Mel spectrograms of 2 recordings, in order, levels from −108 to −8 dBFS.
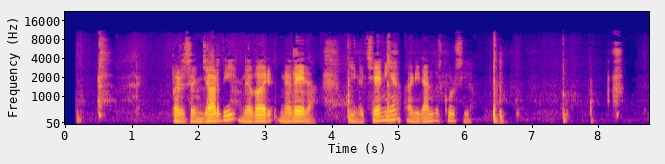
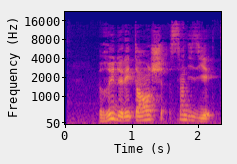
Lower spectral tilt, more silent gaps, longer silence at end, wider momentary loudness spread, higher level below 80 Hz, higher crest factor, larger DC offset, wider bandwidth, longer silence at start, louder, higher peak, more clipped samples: first, -6 dB/octave vs -4.5 dB/octave; neither; first, 0.45 s vs 0.1 s; first, 23 LU vs 9 LU; first, -52 dBFS vs -66 dBFS; first, 24 dB vs 18 dB; neither; second, 11 kHz vs 16 kHz; second, 0.2 s vs 0.5 s; first, -22 LUFS vs -34 LUFS; first, 0 dBFS vs -18 dBFS; neither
